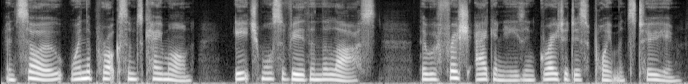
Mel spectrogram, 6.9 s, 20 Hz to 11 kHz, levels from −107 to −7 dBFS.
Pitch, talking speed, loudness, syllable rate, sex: 200 Hz, 190 wpm, -18 LUFS, 5.6 syllables/s, female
